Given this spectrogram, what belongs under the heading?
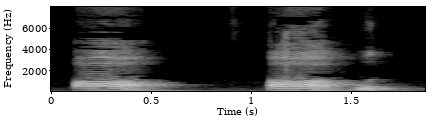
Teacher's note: নিম্নমধ্য পশ্চাৎ এবং অর্ধ বিবৃত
